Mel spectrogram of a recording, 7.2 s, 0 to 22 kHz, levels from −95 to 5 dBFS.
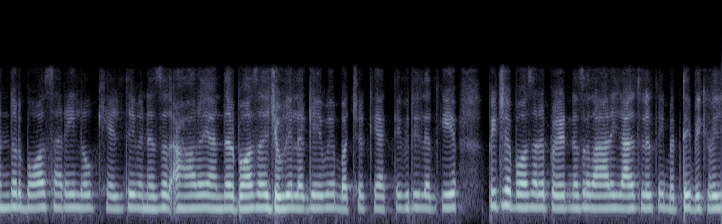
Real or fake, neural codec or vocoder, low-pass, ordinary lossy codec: fake; codec, 16 kHz in and 24 kHz out, 0.9 kbps, LongCat-Audio-Codec, fine tuned four codebook decoder; 7.2 kHz; Opus, 32 kbps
